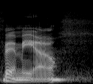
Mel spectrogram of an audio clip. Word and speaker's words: Vimeo: I'm never entirely certain how that I is supposed to be pronounced. – I'm pretty sure it's Vimeo.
